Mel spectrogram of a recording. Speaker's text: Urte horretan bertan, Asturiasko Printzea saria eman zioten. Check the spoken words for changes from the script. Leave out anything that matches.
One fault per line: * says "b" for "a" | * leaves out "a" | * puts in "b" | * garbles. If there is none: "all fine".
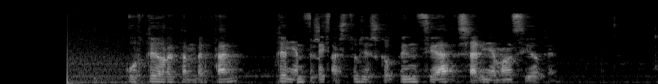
* garbles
